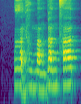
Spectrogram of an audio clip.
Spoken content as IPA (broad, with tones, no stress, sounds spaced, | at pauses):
ɣ a̰˧˨ j v ɨ˧˩ m a˧˩ ŋ ɗ a˧ n t̪ʰ a˦˥ t̚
